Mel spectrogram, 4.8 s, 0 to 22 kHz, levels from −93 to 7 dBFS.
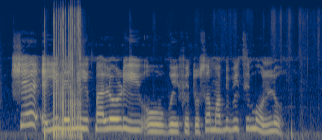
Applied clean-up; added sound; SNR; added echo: none; Tearing; 8 dB; none.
